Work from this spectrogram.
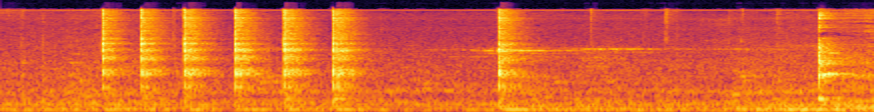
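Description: Metal spoon clinking against a steel bowl while mixing cowpea vada batter with salt, turmeric, asafoetida, ajwain, cumin, red chilli and coarse coriander, six quick rhythmic taps followed by a few scattered clinks, close and fairly quiet.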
